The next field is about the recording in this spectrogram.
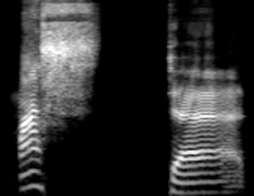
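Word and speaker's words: مسجَد: Ya, fil ardhi di tanah ya fainnahu bil fathi lahair. Maka bacanya harus masjadun.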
